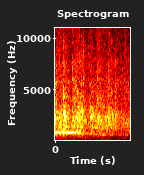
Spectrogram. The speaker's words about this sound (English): Hallelujah. I need to hear you clapping for this God. Amen. Amen.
